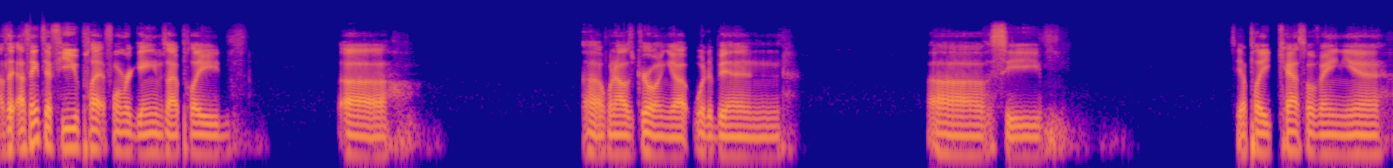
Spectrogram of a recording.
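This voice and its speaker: A man's voice: sits low, level tone, slow, pauses often, a little mellow, smooth, no echo. A man streaming games and chatting casually in a hesitant, rambling way. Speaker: game streamer. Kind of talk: casual livestream chat.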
